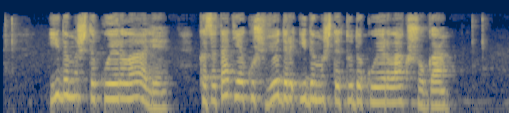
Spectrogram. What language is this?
Mari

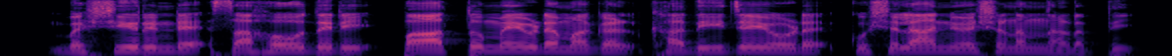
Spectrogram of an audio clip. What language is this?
Malayalam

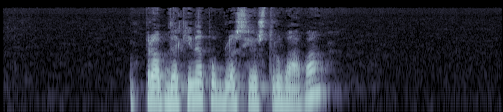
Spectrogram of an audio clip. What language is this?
Catalan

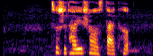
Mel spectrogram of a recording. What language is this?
Chinese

